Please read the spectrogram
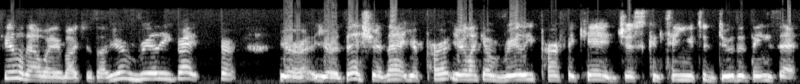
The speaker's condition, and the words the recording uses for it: Stuttering. Because at any moment, I know that I could go back to stuttering.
